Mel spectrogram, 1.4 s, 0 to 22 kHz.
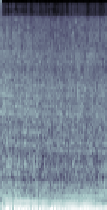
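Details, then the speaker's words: Porsche 911 GT3 Touring, 4.0 L flat-six with a dual-mass flywheel, started to compare with the 911 S/T: starter catch, then a smooth, even low rumble settling into steady idle. Less raucous, more refined start with no knocks. "and immediately it's just less rockus feels more refined you know you can still sense the power of that 4 L Flat 6 but I'm separated from it more in this"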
